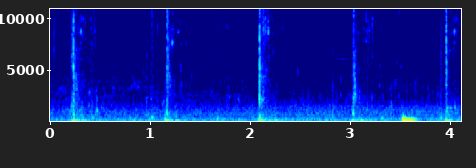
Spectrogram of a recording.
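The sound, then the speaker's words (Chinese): Slow, steady footsteps squelch through shallow stream water, crossing small streams toward a house, each wet splash landing about a second apart, with faint drips and trickling in between and no voices. “你看，这就是他所在的房子，穿过这些小溪就可以过去了。”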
